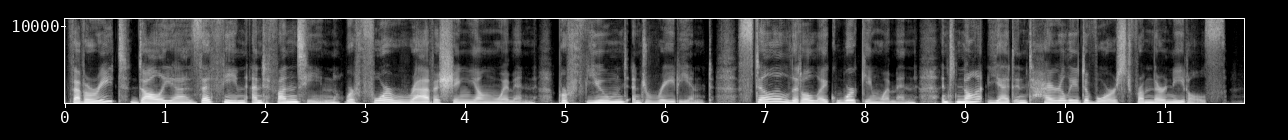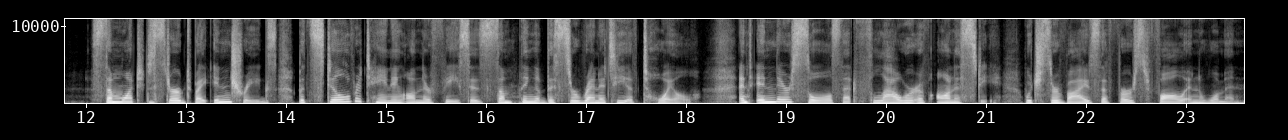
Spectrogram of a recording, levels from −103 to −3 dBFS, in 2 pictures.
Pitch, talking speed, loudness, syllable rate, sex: 195 Hz, 150 wpm, -20 LUFS, 4.8 syllables/s, female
